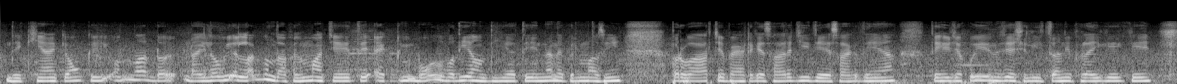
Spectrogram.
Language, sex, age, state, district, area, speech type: Punjabi, male, 30-45, Punjab, Bathinda, rural, spontaneous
